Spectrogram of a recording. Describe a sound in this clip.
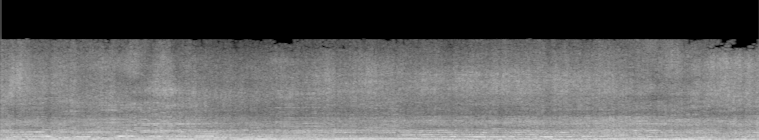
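Several go-kart engines buzz and whine loudly as the karts race past.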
